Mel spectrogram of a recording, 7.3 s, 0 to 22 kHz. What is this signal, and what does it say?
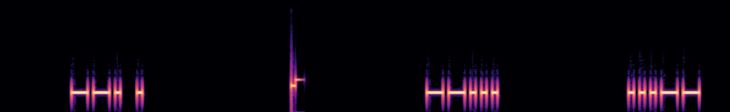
Morse code, heard as a keyed tone, about 22 wpm, spaced as for 9 wpm, 700 Hz. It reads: GE 73
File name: Top 20 QSO Elements - 8x Character Spacing - 22wpm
